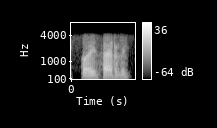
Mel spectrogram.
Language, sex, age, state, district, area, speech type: Odia, male, 18-30, Odisha, Nabarangpur, urban, conversation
